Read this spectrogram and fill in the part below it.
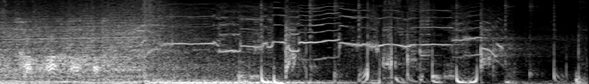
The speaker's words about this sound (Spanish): Ya, eh, qué de nervios ese grito.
